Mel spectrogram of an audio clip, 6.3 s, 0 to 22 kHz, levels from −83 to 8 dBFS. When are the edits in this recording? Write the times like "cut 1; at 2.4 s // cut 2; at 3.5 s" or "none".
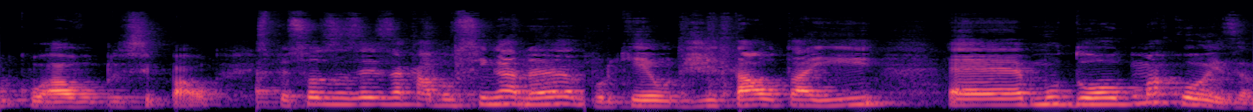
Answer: cut 1; at 1.3 s // cut 2; at 2.9 s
